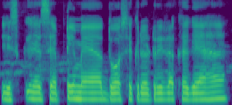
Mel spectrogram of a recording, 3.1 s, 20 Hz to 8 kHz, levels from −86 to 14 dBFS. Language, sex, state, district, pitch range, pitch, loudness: Hindi, male, Bihar, Jahanabad, 135-145 Hz, 140 Hz, -14 LUFS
